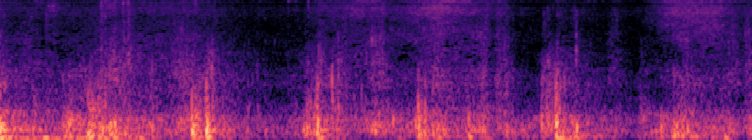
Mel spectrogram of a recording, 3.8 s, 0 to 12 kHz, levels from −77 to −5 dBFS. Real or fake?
real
